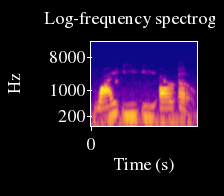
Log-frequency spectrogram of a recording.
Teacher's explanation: In Greek, it's pronounced yeero, like year but shorter, with a rolled r and stress on the first syllable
